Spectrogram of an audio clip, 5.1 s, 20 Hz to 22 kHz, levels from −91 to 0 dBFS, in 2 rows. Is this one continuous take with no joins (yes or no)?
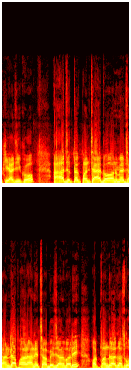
yes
